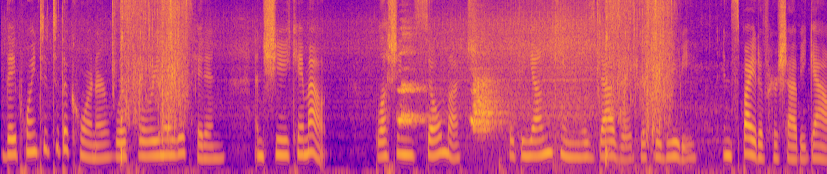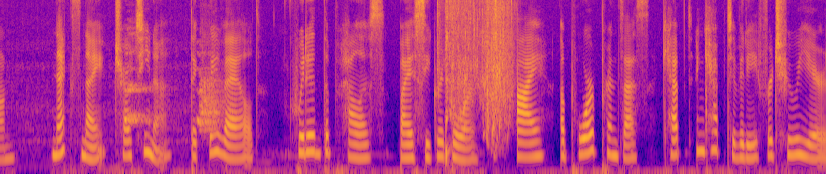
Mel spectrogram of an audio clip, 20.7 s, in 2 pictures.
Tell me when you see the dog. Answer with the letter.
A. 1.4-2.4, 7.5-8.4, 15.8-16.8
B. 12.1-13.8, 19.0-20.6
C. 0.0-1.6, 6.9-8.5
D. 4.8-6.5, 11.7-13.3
D.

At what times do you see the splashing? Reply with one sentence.
The splashing can be heard from 1.4 to 2.4 s, from 7.5 to 8.4 s and from 15.8 to 16.8 s.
